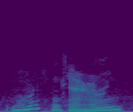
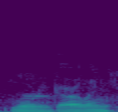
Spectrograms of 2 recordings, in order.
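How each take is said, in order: First: It is said in a put-on female voice. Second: It is said in his normal voice. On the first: "see if I can see this in a woman's voice" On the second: "I'm not gonna try and do a female voice"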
